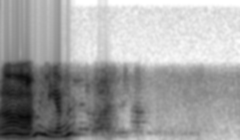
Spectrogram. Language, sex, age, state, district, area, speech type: Dogri, female, 45-60, Jammu and Kashmir, Samba, urban, conversation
